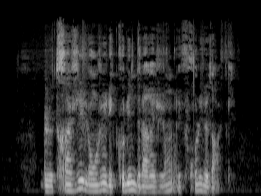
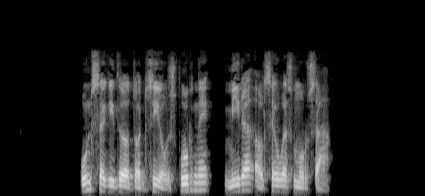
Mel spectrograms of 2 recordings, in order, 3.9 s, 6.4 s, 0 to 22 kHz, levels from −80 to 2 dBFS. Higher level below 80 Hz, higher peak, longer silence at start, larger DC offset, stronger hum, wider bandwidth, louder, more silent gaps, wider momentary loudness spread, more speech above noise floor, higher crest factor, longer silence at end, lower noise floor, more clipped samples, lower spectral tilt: about the same, -66 dBFS vs -62 dBFS; about the same, -4 dBFS vs -2 dBFS; second, 0.65 s vs 1.2 s; neither; neither; first, 14.5 kHz vs 7.8 kHz; second, -24 LUFS vs -17 LUFS; second, none vs 3.22-3.34 s; first, 17 LU vs 7 LU; second, 32 dB vs over 73 dB; first, 22 dB vs 16 dB; second, 0.4 s vs 1.45 s; second, -57 dBFS vs under -90 dBFS; neither; second, -3 dB/octave vs -5 dB/octave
